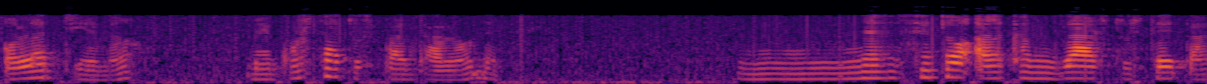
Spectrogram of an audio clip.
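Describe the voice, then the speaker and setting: In a put-on character voice that sounds female and high-pitched, the speaker goes at a moderate pace with long, frequent pauses over clear background noise. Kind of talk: casual webcam chat, joking. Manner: comedic, mocking. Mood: playful, joking.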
